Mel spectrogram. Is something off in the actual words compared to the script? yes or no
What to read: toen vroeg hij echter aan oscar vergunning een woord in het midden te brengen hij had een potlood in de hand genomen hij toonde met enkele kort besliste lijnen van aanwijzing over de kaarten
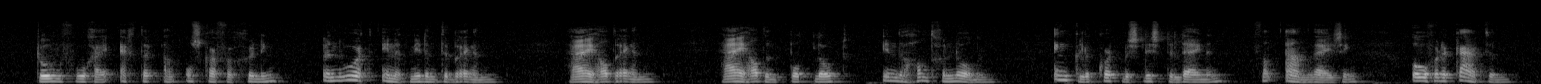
yes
